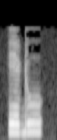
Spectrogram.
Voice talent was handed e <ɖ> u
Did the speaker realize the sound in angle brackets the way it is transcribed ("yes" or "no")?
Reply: yes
